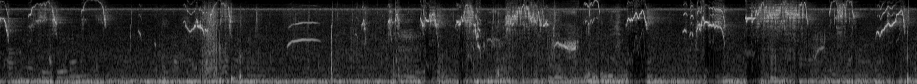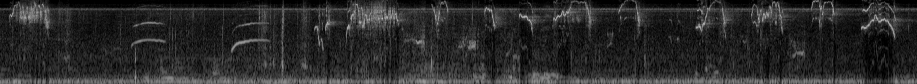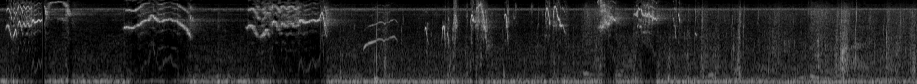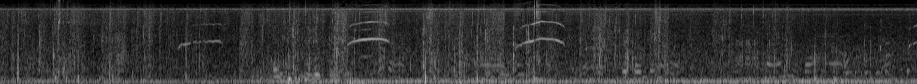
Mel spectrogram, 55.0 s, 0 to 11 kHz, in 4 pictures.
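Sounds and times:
infant monkey crying: 4.3s - 4.9s, 5.8s - 13.4s, 15.8s - 16.4s, 17.2s - 17.9s, 18.5s - 23.4s, 33.0s - 33.5s, 43.9s - 44.7s, 46.3s - 47.3s, 48.7s - 49.9s.

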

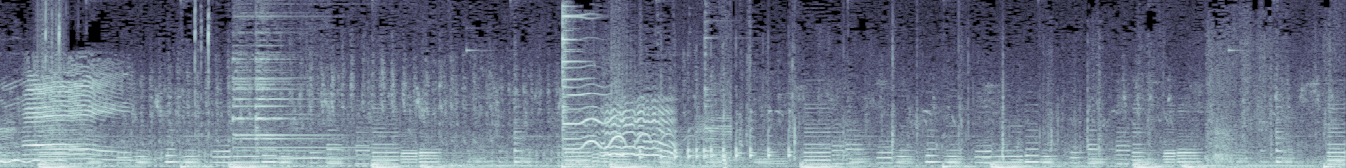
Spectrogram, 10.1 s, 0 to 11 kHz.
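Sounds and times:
background music: 0.0s - 10.0s
goat bleating: 4.3s - 5.2s.

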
